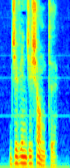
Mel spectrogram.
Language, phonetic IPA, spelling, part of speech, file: Polish, [ˌd͡ʑɛvʲjɛ̇̃ɲd͡ʑɛ̇ˈɕɔ̃ntɨ], dziewięćdziesiąty, adjective, Pl-dziewięćdziesiąty.ogg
